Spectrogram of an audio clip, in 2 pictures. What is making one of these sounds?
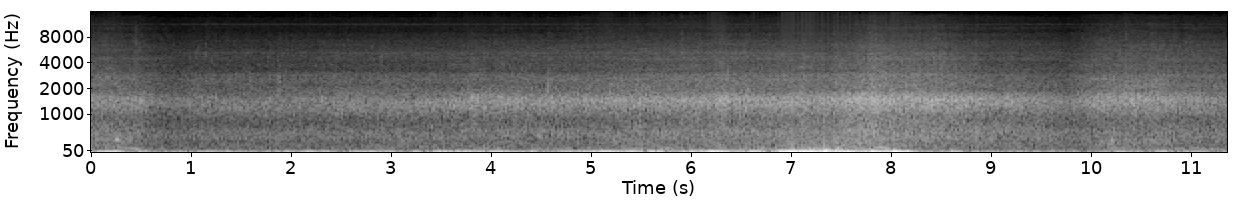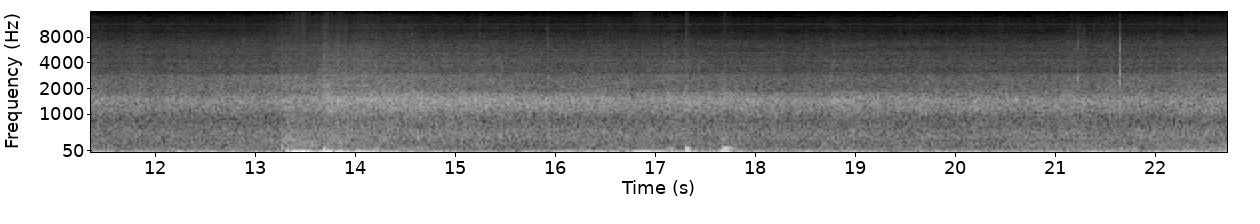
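Whitewater rushes and roars close by.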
